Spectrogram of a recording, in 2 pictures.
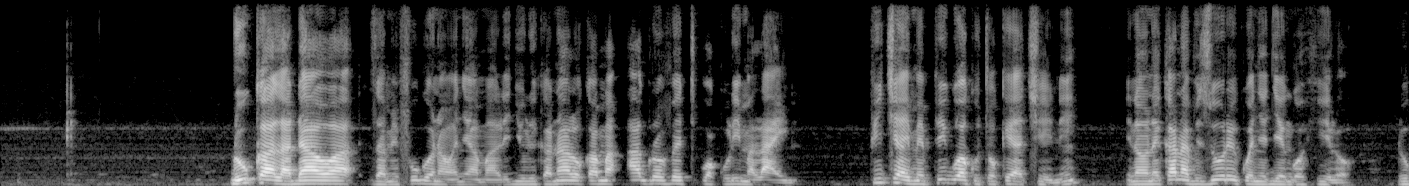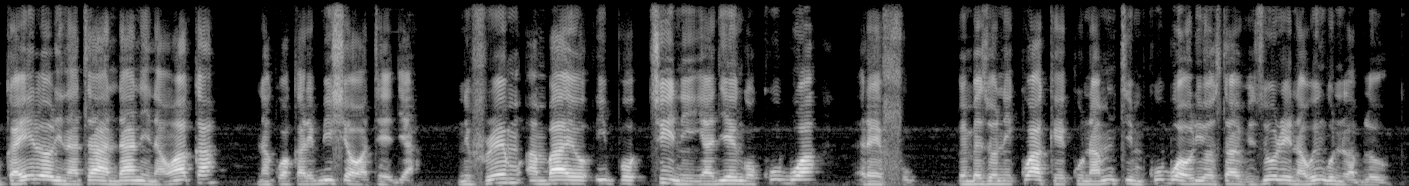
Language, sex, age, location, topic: Swahili, male, 25-35, Dar es Salaam, agriculture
